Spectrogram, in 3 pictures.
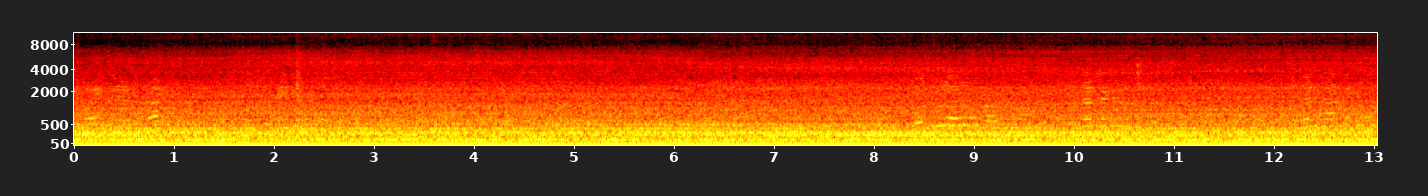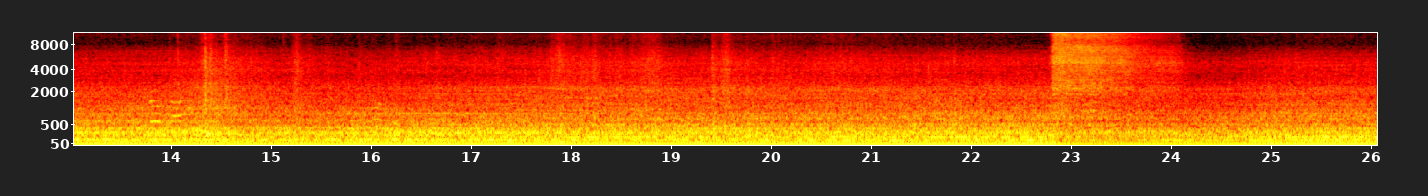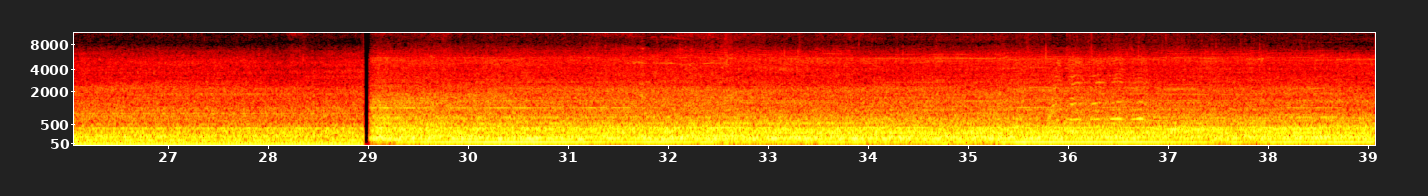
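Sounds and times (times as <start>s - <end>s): diesel machinery engines running: 0.0s - 39.0s
hiss: 22.8s - 24.2s.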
